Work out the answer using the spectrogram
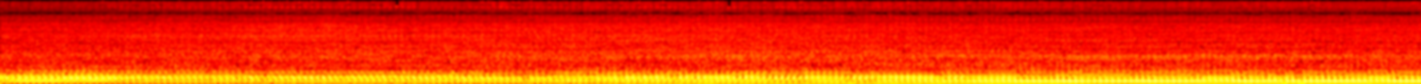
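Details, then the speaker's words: Barn-find Honda CRF single-cylinder after carb rebuild, valve adjustment, new plug, chain and sprocket, not run for a week: steady, even fast idle, no knocks, misses or rattles, no smoke; running healthy. "Sounds good. No smoke. Sounds good. No smoke. Smells good."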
